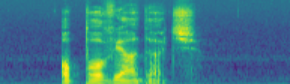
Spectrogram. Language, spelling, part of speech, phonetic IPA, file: Polish, opowiadać, verb, [ˌɔpɔˈvʲjadat͡ɕ], Pl-opowiadać.ogg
